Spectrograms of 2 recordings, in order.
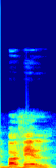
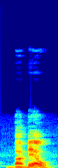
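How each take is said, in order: First: The middle consonant is a V sound. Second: The middle consonant is a B sound. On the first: This is the original Hebrew reading. "o segundo bet não tem daguesh. Tem o som de V" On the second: This is the form used in the translated Bible. "Como está na nossa Bíblia"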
